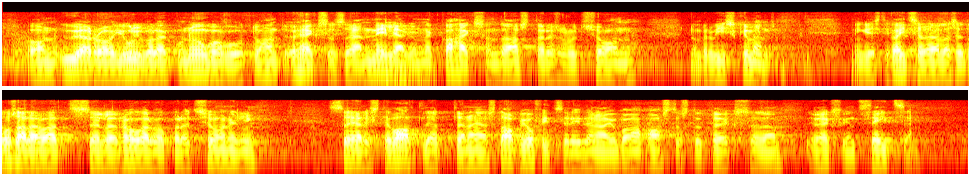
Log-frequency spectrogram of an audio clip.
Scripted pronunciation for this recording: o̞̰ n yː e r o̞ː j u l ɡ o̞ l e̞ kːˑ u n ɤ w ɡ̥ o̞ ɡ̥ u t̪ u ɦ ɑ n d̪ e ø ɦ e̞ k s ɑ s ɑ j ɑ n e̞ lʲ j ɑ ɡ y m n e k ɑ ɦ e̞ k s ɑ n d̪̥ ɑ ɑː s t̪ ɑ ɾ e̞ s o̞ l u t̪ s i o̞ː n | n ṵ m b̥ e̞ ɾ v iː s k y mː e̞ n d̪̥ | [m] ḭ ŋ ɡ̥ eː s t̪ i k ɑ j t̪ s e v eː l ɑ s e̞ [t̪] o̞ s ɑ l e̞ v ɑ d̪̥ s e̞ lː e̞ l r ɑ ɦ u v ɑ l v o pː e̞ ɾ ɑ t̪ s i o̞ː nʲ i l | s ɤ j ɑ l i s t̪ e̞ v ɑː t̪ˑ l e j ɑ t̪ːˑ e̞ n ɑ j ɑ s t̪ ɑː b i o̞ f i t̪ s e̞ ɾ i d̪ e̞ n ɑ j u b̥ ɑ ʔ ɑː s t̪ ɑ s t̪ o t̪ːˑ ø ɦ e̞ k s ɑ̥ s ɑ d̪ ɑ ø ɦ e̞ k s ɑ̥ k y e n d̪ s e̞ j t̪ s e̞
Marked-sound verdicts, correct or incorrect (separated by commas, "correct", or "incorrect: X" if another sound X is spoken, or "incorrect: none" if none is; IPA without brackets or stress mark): incorrect: n, incorrect: d̪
